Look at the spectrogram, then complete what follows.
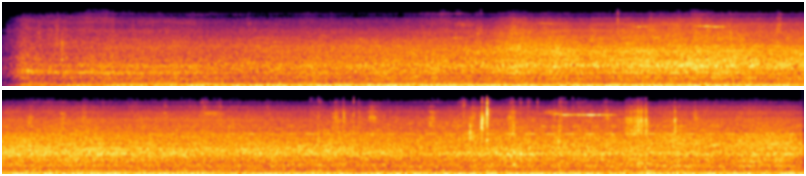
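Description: Steady rumble and road noise of a moving road vehicle, building over the first few seconds and then holding even.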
